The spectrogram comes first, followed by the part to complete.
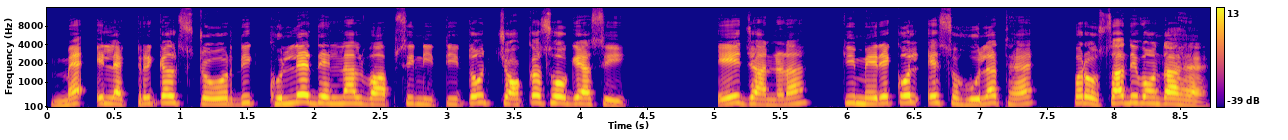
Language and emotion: Punjabi, surprised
